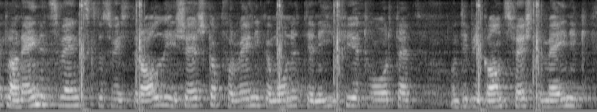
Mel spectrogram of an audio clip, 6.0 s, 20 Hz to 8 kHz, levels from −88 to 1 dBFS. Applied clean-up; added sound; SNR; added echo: none; Camera; 10 dB; reverberation time 0.2 s.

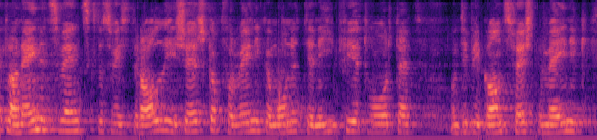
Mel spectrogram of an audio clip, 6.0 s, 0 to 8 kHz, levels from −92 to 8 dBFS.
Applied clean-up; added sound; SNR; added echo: neural separator model SepFormer DNS4.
